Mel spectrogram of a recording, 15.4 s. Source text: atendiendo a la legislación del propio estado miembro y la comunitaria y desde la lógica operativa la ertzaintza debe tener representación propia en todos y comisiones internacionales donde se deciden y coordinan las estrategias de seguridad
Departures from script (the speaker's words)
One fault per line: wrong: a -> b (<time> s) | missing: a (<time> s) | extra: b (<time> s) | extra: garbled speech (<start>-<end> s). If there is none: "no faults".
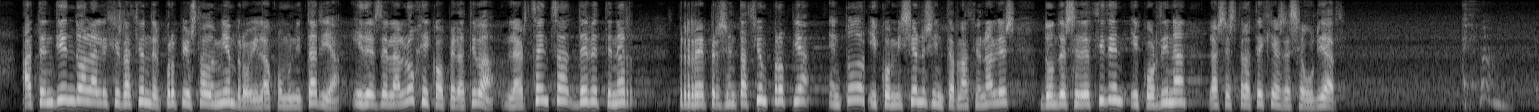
no faults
